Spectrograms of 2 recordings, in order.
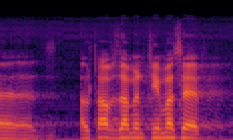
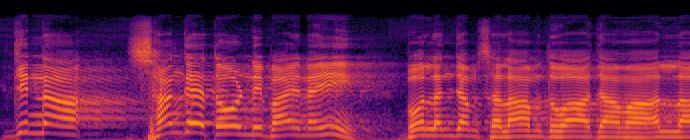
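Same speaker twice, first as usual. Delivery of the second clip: emphatic declamation, raised then settling at the close; poetry recital; 8 semitones higher, slower than usual. Acted. Poet repeats verse to a named guest, emphatic recital. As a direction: ring out each phrase with pauses between.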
